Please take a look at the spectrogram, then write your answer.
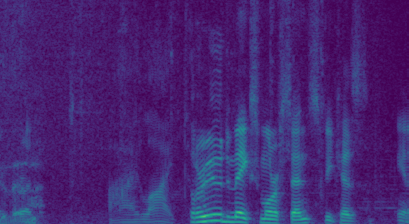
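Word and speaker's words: Thrúd: can't Apparently really- It's pronounced through. That's the heart. I did not Through. know that. I'm gonna Like say to Thread. them. I lied. Thrude makes more sense because, you know, Yeah.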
